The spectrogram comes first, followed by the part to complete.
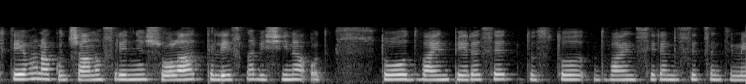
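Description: From start to finish, sibilants sound gritty and metallic, with spurious tones about 25 dB below the speech and energy running hard up to 6 kHz. This is aliasing. Content above 6 kHz folded back to wrong pitches, which points to unfiltered resampling down to 12 kHz.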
